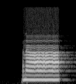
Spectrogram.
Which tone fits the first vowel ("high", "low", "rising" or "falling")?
high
